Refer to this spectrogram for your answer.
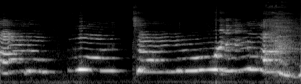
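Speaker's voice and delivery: play-acted crying child, very high, slow, drawn-out wail. Retelling what a crying boy said, imitating him crying. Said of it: "He's crying".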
